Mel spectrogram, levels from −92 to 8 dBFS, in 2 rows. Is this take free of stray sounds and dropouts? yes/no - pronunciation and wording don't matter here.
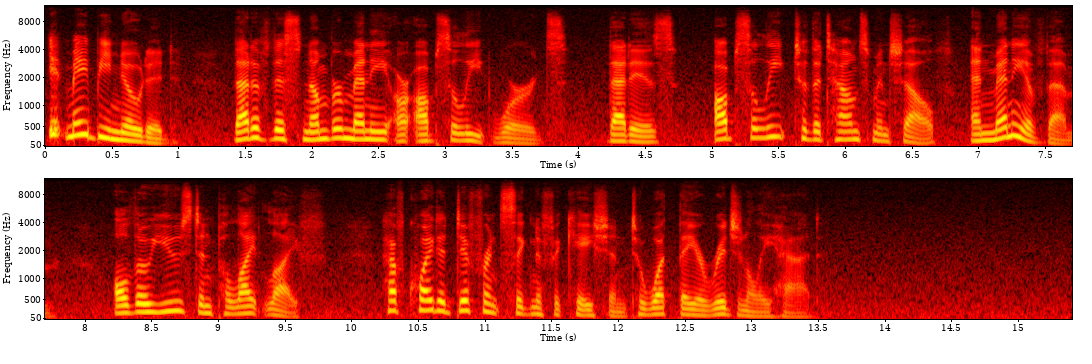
yes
